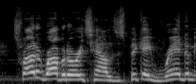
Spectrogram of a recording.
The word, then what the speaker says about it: Robert Horry: See, I be seeing people pronounce the H like Robert Horry, and I used to be in that group, but I'm pretty sure it's Robert Horry. Robert Horry sounds way better.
